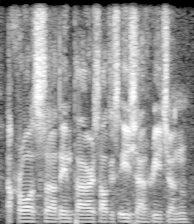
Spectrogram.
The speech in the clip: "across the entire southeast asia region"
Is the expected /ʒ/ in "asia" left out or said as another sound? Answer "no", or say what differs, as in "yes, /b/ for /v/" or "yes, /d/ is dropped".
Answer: yes, /ʃ/ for /ʒ/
